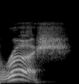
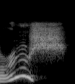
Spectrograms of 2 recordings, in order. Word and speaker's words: Rush: comes the debut of Rush. But they were calling him Roosh. But it's spelled R-U-S-H.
